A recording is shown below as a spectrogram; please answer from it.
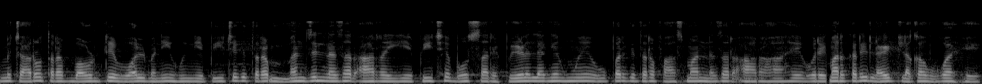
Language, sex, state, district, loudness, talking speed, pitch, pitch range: Hindi, male, Jharkhand, Sahebganj, -33 LUFS, 225 wpm, 145 Hz, 140-155 Hz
